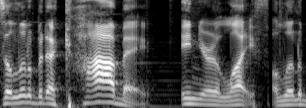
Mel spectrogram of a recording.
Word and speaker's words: kabe: It's a little bit of Kabe in your life, a little bit of Sandra's All I Need. And it's spelled K-A-B-E in case you want to look it up and level up your Mahjong gameplay.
